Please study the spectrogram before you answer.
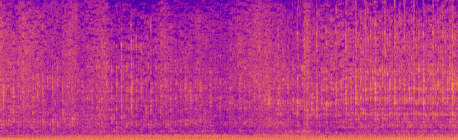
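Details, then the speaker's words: Car not run since early June, cold-started in December with a loose battery connection and a working fuel pump; a steady, even idle with a smooth low hum and no knocks, stumbles or rattles. The engine starts and idles normally. "oh yes she's a runner"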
